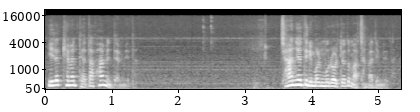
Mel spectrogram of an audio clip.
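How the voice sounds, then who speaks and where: Animated man giving a parenting lecture. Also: sits high, brisk. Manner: animated, acts out quoted family exchanges. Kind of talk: recorded lecture.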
